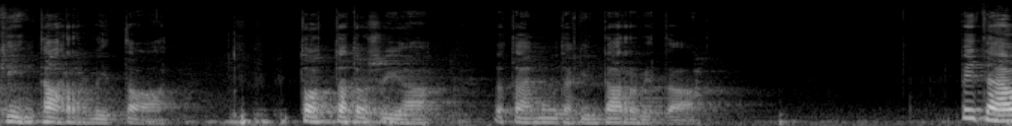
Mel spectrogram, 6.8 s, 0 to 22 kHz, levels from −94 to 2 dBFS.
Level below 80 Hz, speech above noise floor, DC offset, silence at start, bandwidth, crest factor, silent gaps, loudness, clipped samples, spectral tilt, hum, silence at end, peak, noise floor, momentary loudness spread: -64 dBFS; 31 dB; under 0.1%; 0 s; 16 kHz; 22 dB; none; -36 LUFS; under 0.1%; -7.5 dB/octave; none; 0 s; -12 dBFS; -63 dBFS; 23 LU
